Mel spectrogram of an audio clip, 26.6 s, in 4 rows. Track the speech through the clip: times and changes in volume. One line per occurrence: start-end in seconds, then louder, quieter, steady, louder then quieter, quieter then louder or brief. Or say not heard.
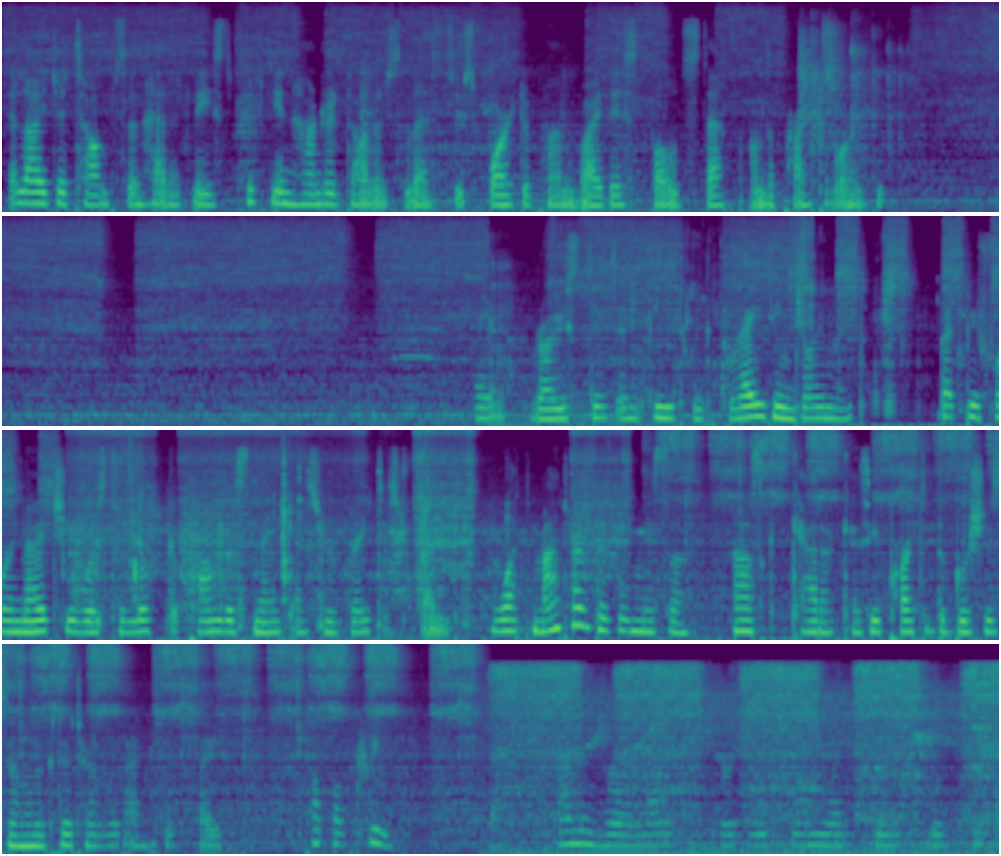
0.1-5.9 steady
9.8-26.5 quieter.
